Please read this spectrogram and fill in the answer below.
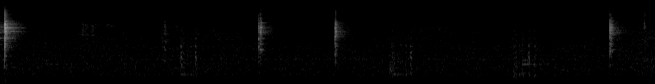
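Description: Light clicks and taps of a small aluminium part and a marker being set against a granite surface plate and gauge block: a sharp click at the start, two more about two and a half and three and a half seconds in, with quiet between.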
